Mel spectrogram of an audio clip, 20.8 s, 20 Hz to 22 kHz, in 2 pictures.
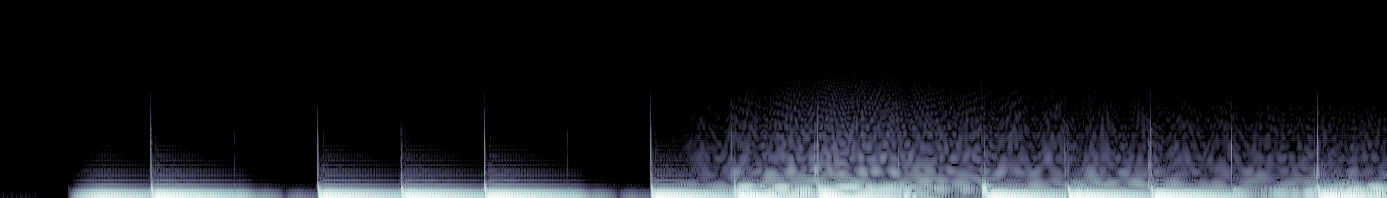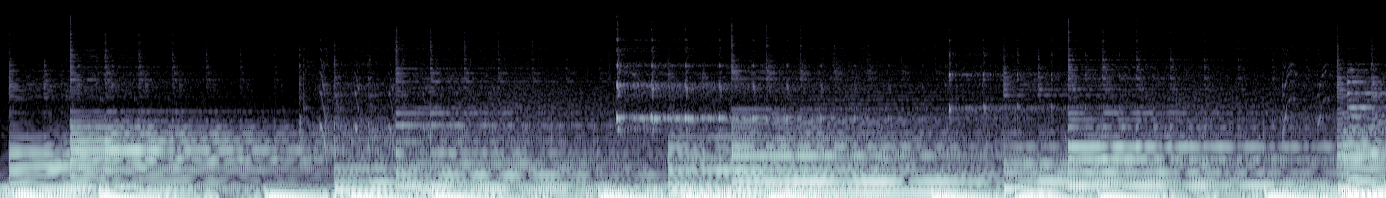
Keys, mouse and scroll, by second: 4.4 scroll down 1, 4.6-5.2 scroll up 1, 6.6-20.8 drag.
